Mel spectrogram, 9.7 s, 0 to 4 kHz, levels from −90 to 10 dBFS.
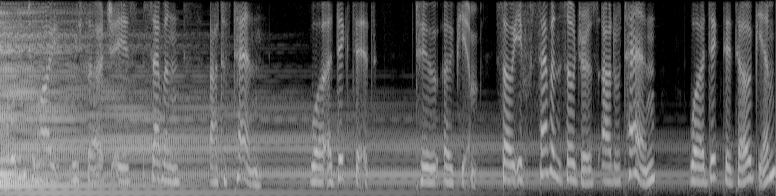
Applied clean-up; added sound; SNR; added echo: none; Keyboard (musical); 0 dB; none.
